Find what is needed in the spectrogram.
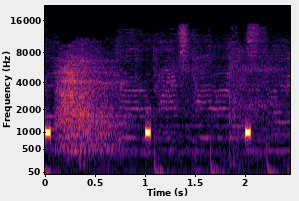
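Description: Countdown timer beeping, one short, identical beep each second as the last three seconds of a one-minute interval tick down.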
